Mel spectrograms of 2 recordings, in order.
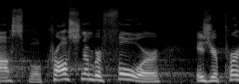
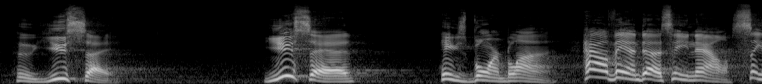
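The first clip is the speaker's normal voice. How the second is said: sarcastic, disbelieving, slow and swooping; 4 dB louder than usual. Reading the Pharisees questioning the parents aloud: acting out a sarcastic question. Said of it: "Now watch the sarcasm".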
